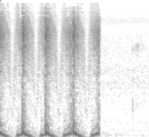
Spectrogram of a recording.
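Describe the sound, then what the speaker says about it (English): Homemade baby scratch DJ effect: four quick back-and-forth scratch strokes with rising and falling sweeps, loud and close, ending abruptly in near silence. "I made the baby scratch found in the track myself."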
